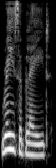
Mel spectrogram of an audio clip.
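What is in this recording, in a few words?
"razor blade", British English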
